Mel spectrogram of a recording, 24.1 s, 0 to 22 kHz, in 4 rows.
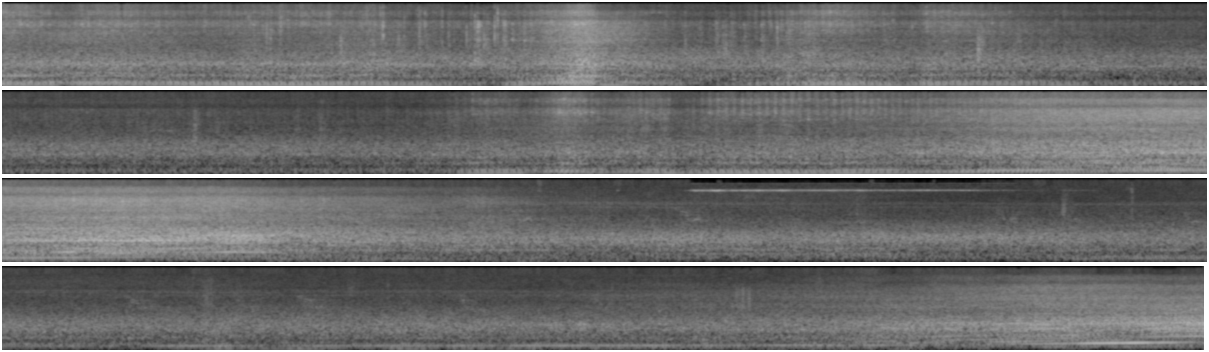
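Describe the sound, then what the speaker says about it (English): A Porsche 996 fitted with a Sixty61 muffler bypass passes by, its engine note rising as it approaches, sweeping through in a loud Doppler pass and fading before a fresh rev builds toward the end, heard alone outdoors. "he's gonna drive, get us a flyby clip"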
